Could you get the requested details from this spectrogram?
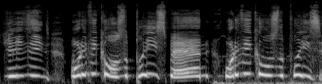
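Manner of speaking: high, loud screeching panic; screeching friend fleeing after throwing an egg; panicked mock shout. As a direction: yell at the driver to floor it. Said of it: "You're like".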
